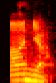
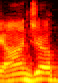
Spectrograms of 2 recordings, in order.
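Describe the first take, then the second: First: The middle consonant is a Y sound. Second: The middle consonant is a J sound. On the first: "I like to say it the way they say it there" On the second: "We could say Anja"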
